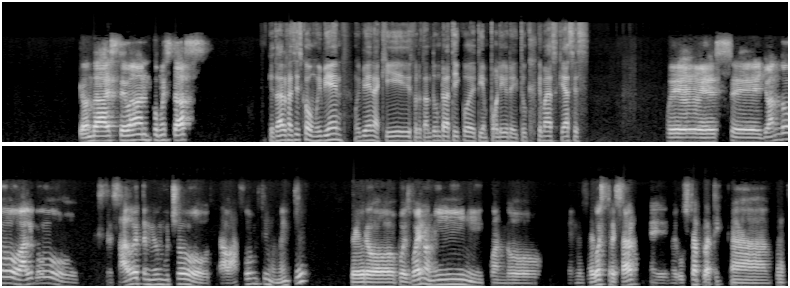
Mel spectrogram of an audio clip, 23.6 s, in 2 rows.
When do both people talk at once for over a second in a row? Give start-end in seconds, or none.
none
